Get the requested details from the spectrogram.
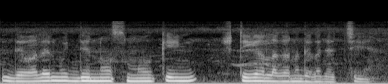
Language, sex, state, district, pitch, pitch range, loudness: Bengali, male, Assam, Hailakandi, 155 Hz, 135-165 Hz, -14 LUFS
